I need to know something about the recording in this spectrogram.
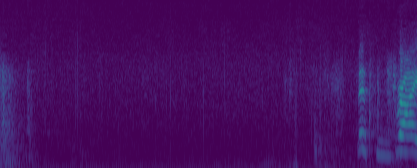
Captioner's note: door thuds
